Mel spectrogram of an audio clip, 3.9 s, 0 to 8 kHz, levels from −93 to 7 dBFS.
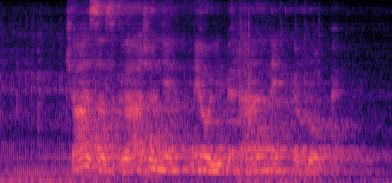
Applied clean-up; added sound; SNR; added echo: none; Engine; 16 dB; reverberation time 1.9 s.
